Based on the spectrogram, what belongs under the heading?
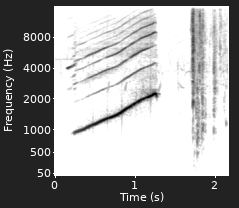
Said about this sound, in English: You throw the fishing line in the water.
